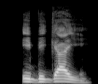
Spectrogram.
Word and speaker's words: ibigay: Ibigay, mo, si, Terry, nang, maiinom.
